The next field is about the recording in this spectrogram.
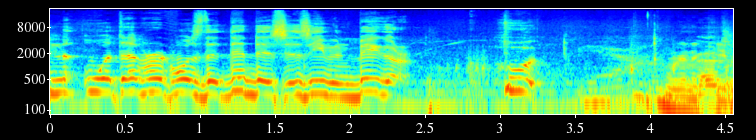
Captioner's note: gags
